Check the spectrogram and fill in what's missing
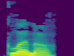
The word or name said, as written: glenna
